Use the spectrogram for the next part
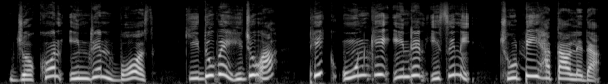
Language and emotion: Santali, angry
